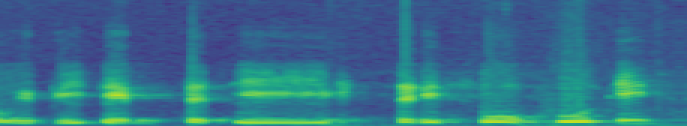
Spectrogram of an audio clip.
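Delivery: normal talking voice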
